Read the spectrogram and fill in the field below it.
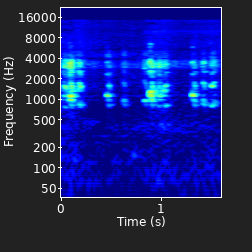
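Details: A pet guinea pig gives quick bursts of high, harmonic squeaks. The owner is unsure of the meaning and suggests it may signal fear, tiredness or hunger.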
